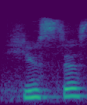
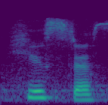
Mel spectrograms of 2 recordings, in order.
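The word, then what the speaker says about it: Eustace: scrub was a jerk Houston thank you thank you I knew I said it wrong Eustis I should have figured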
